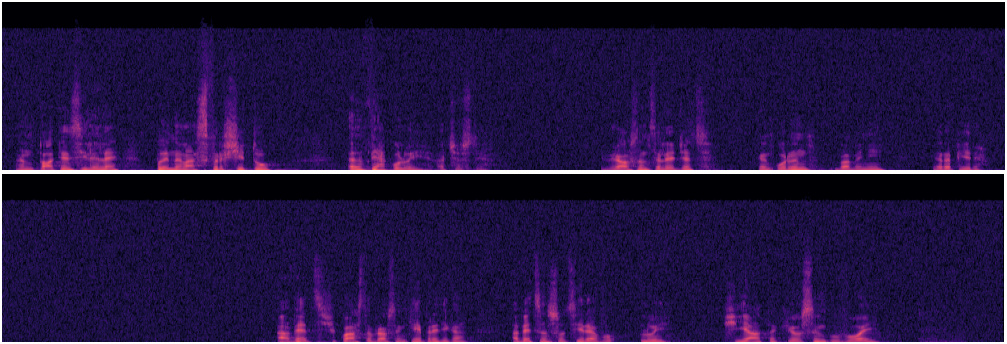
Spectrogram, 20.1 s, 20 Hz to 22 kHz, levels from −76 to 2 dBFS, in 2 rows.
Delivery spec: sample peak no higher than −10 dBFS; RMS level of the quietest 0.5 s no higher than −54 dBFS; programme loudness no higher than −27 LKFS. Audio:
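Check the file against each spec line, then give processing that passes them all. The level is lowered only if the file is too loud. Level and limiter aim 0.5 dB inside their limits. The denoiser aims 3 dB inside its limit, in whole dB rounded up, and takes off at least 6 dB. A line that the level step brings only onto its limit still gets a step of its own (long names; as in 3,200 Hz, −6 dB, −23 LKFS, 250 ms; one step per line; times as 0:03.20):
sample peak −12.5 dBFS: in spec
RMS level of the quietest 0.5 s −51 dBFS: out of spec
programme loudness −34.5 LKFS: in spec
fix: broadband denoise 6 dB, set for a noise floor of −51 dBFS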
